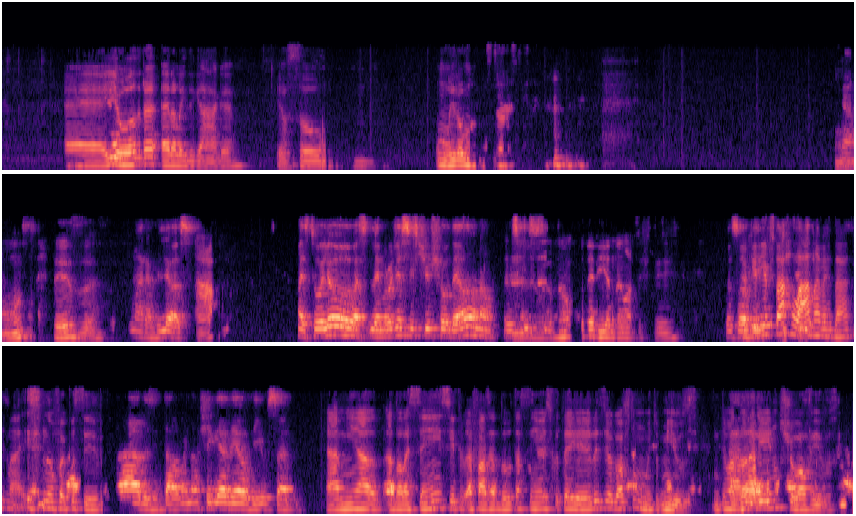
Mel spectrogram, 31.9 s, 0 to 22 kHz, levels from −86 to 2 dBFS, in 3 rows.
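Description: From 0.06 to 1.46 s a delayed copy of the speech trails it by about 0.29 s at roughly 5 dB below, likely echo leak from a loudspeaker-side echo canceller letting its microphone pickup through. At 4.00 s a single abrupt 7.5 ms hole appears, unconcealed Bluetooth headset packet loss, which fits one lost mSBC frame filled with silence rather than patched over. A faint echo returns at 6.38 to 6.44 s, about 35 dB down. From 7.17 to 7.38 s the speech dips by up to roughly 25 dB for about 150 ms, likely speech suppressed in double talk, with the canceller turning down the near talker while the far side speaks. The same dipping recurs from 10.93 to 12.28 s (up to about 20 dB, some 300 ms in all), from 17.32 to 22.93 s (up to about 40 dB, around 3 s in all) and from 29.01 s to the end (up to about 35 dB, around 2 s). Echo overlaps these at 12.02 to 13.51 s (about 25 dB down), 17.26 to 20.82 s (about 15 dB down) and 30.66 to 31.52 s (about 5 dB down), and returns on its own at 26.07 to 27.51 s (about 15 dB down). 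Its delay creeps from about 0.29 to 0.32 s across the clip.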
